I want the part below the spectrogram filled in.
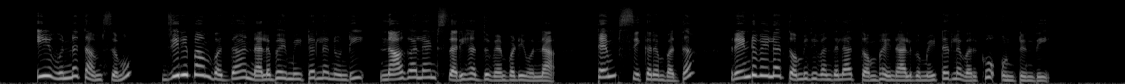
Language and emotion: Telugu, neutral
